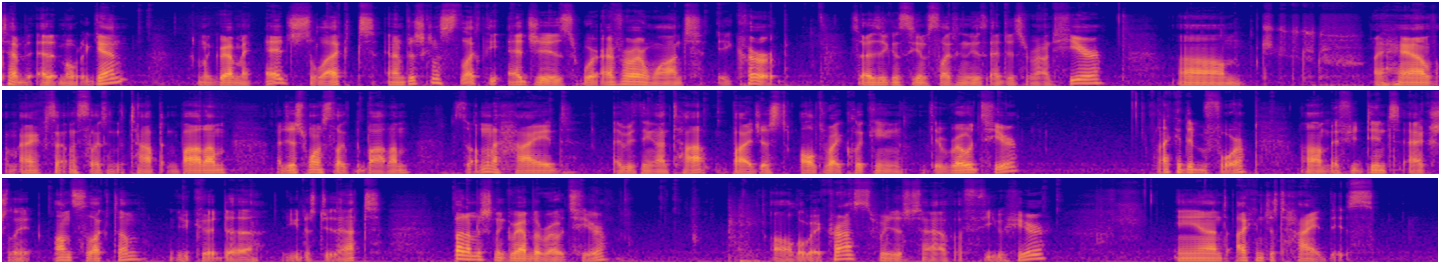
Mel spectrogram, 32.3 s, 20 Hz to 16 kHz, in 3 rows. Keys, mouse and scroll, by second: 6.3-9.5 drag, 9.5 middle click, 11.6 a, 13.4-14.8 middle drag, 14.8 click, 14.8 right click, 15.9 right click, 16.9-22.8 middle drag, 22.8 click, 23.5 middle click, 23.8-25.7 middle drag, 25.7 right click, 26.7-30.3 middle drag.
